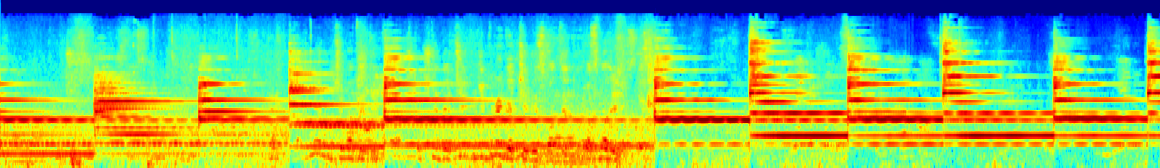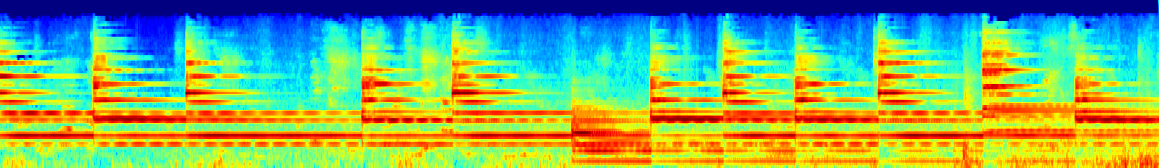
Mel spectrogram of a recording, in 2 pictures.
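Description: Small bells ring out in a quick rhythmic peal, their tones ringing on and overlapping.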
